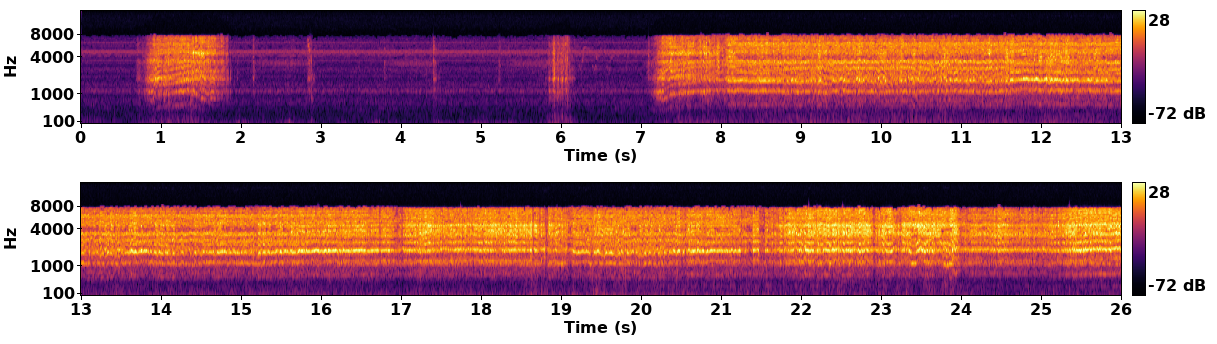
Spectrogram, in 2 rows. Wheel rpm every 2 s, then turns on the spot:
30, 0, 0, 50, 160, 160, 160, 160, 170, 160, 160, 160, 170.
none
